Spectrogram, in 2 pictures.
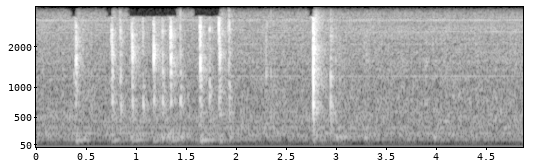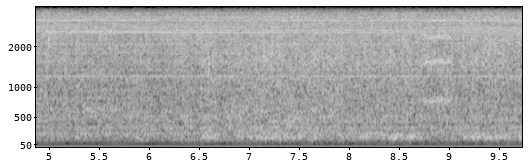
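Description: A quick burst of typing on a computer keyboard as a host name is entered, a dozen or so crisp key clicks over about three seconds, then the keys stop and only a steady low background hum remains.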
